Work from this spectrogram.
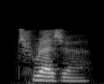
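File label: "treasure", English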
